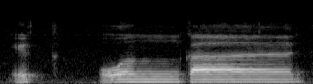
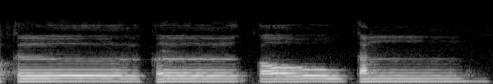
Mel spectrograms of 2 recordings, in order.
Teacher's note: K, é com a língua lá atrás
